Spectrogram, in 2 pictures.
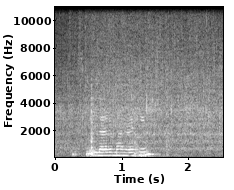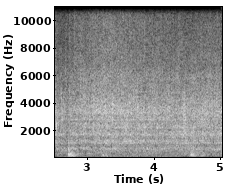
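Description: Steady sizzle of frying spice paste in a pan as diced potatoes, still wet from their soaking water, are tipped in; the sizzle grows a little louder about two seconds in and then holds.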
